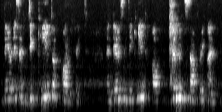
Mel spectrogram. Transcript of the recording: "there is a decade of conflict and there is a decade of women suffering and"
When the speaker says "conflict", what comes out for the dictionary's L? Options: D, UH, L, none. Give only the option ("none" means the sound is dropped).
none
